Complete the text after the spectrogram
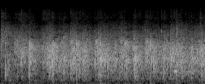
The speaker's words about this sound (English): So are we here to celebrate? Let me hear you clap your hand for Arthur.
